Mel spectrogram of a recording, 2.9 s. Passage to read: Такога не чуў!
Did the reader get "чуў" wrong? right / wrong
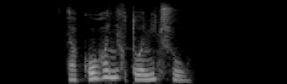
right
